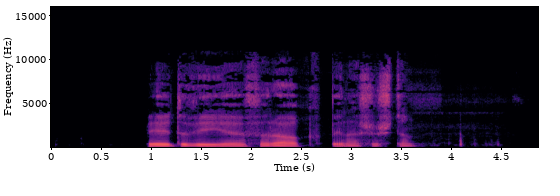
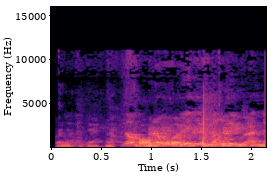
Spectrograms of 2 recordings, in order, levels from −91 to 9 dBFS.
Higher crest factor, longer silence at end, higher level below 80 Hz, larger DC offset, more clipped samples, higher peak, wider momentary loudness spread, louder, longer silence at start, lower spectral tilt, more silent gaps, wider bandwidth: about the same, 18 dB vs 14 dB; first, 1.25 s vs 0 s; second, -64 dBFS vs -42 dBFS; neither; neither; second, -14 dBFS vs 0 dBFS; second, 10 LU vs 15 LU; second, -31 LUFS vs -14 LUFS; first, 0.95 s vs 0.05 s; second, -5 dB/octave vs -7 dB/octave; neither; about the same, 11 kHz vs 11.5 kHz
